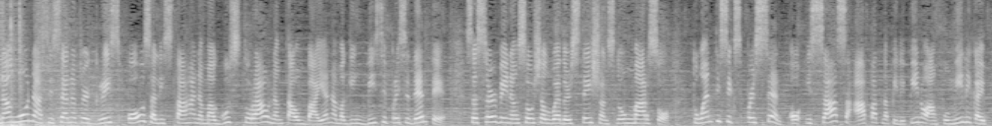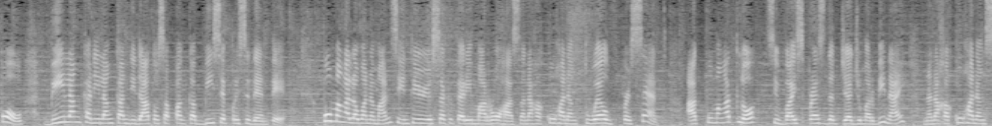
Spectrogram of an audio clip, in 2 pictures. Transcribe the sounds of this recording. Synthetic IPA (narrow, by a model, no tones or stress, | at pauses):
nɐŋuːnɐsɪsɛnɐt̪ɛɹɡɾɛjspowsɐlɪst̪aːɦɐnːɐmɐɡust̪oɾawnɐŋt̪aːʔoŋbaːjɐnːɐmɐɡiŋbisɛpɾɛsɪd̪ɛnt̪ɛ | sɐsɛɹvɛjnɐŋsowʃɐlwɛd̪ɛɹst̪ejʃonsnʊʔoŋmaɾso̞ | t̪wɛnt̪isɪkspɛɹsɛnt̪o̞ʔɪsasɐʔaːpɐt̪̚nɐpɪlɪpiːno̞ʔɐŋpʊmiːlɪkɐjpowlbiːlɐŋkɐnɪlaŋkɐnd̪ɪd̪aːt̪o̞sɐpɐɡ̚kɐbisɛpɾɛsɪd̪ɛnt̪ɛ̰ | pʊmɐŋɐlɐwanɐmansɪʔɪnt̪iɹjɐɹsɛkɹɛt̪ɛɾimɐɾo̞ɦɐsnɐnɐkɐkuːɦɐnɐŋt̪wɛlvpɛɹsɛnt̪ | ʔɐt̪̚pʊmɐŋɐt̪lo̞ | sɪvajspɹɛsɪd̪ɛnt̪̚d͡ʒɛd͡ʒomɐɾbinajnɐnɐkɐkuːɦɐnɐŋ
